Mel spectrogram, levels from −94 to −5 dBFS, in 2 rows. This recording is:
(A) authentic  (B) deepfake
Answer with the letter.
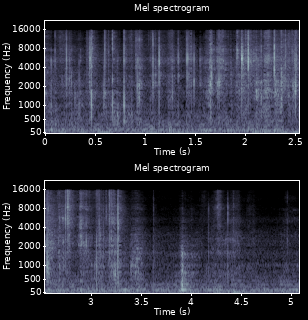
B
